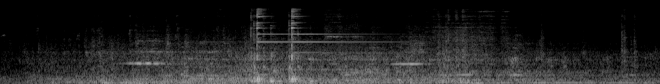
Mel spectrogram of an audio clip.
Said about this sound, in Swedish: I Toves hemstad Helsingfors guppar spårvagnarna fram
